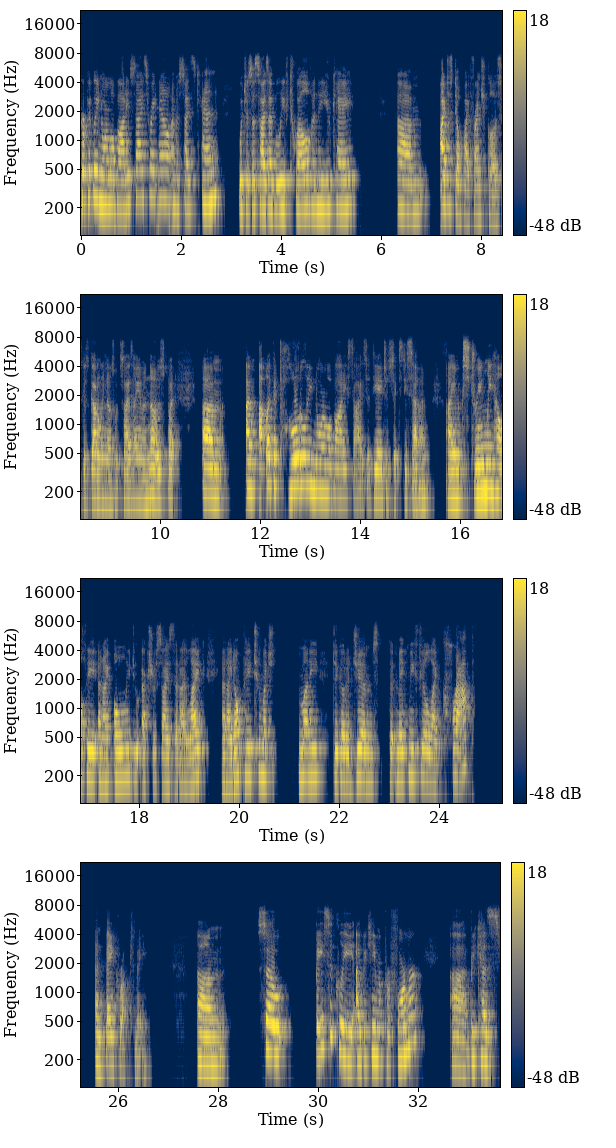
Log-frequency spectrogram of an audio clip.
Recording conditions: video call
